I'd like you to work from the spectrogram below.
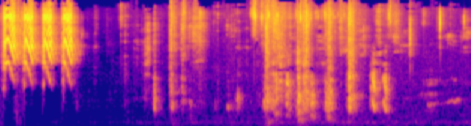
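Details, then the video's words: Alexandrine parakeet, a green talking parrot, vocalizing while eating: four rapid, shrill, harsh screeches in about a second, then a pause and scattered raspy, crackling notes and short squawks. "Green Parrot Talking | Talking Parrot Eating"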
